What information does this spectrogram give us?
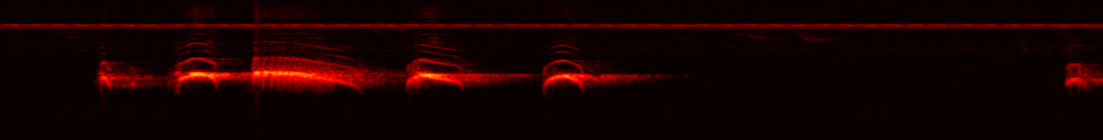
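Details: Spotted dove giving a series of soft, hooting coos, each note a short rising-then-falling hoot. One longer drawn-out coo sits in the middle, the notes follow closely, then silence, then one more coo begins at the end.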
